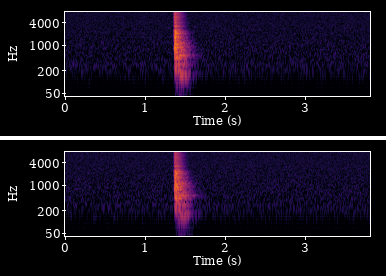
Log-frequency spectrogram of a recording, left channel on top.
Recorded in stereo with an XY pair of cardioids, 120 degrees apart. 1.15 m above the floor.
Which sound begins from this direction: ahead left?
Tapping, at 1.4 s.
